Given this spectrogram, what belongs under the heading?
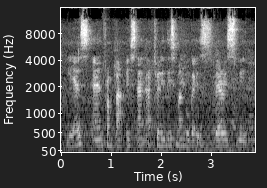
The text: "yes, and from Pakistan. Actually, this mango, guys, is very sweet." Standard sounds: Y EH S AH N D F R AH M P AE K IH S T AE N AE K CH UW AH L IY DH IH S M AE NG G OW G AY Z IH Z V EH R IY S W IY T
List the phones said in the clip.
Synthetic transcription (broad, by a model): Y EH S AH N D F R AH M P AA K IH S T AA N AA K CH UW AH L IY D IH S M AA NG G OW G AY IH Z V EH R IY S W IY T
